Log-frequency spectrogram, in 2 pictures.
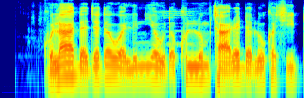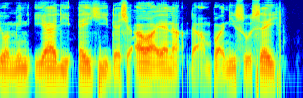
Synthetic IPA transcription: kʷʰʊ˨laː˦da˨d͡ʒɐ˦dɐ˦wɐ˨lɪ˦ɲja˦˨wda˨kʷʰʊ˦lːʊ˦mtaː˨ɽe˦da˨loː˦kɐ˨t͡ʃiː˦doː˨mɪ˦ŋʔɪ˨jaː˦liː˨ʔa˦jkʲʰiː˨da˨ʃɐ̰˨ʔa˦waː˨jɐ˦na̰ː˨da̰˨ʔa̰˨mɸa̰ː˨niː˦so̰ː˨sa˦j

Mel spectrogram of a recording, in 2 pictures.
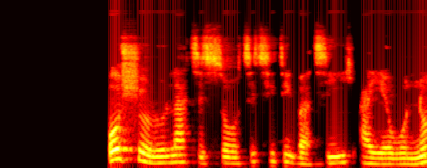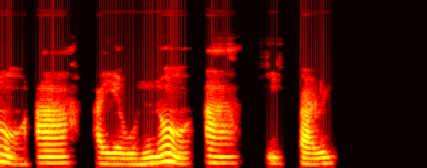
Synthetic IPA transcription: o˦ʃo˦˨ɾo˨˦la˦ti˧sɔ˧ti˦ti˦ti˦˨ba˨ti˨˦a˦˨jɛ˨wo˨nãː˦˨a˧a˨jɛ˨wo˨nãː˦˨a˧ki˧k͡pa˧ɾi˦

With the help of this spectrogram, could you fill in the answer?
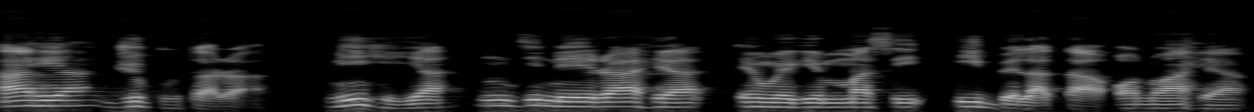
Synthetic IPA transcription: a˦ɦja˦d͡ʒu˦pu˨ta̰˨ɾa̰˨ | ni˦ɦi˨ja˦n̩˦dɪ˦ne˦ɾa˦ɦja˦ | e˦ŋʷe˦ɡɪ˦m̩˦ma˦sɪ˦i˦be˨la̰˨ta̰˨ʔɔ˦nʊ˦a˦ɦja˦

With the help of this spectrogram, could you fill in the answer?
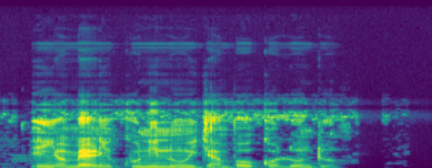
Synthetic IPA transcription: i˨j̃ɔ̃˨mɛ̃˨˦ɾ̃ĩ˧ku˦nĩ˦nũ˦i˨d͡ʒa˨m̩˦bɔ˦˧o˧˨kɔ˨lo˨˦n̩˨do˨˦

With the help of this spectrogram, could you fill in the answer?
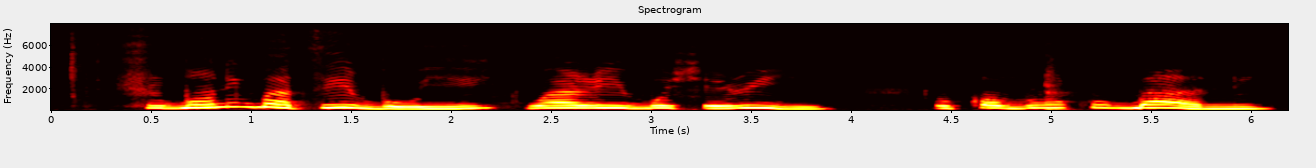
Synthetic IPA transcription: ʃu˨ɡ͡bɔ̃˨˦nĩ˦ɡ͡ba˦˨ti˨˦i˦˨bo˨ji˨˦wa˦ɾi˦i˧ɡ͡bo˧ʃe˧ɾi˦˨ji˨˦ | o˧kɔ˧bu˦ɾu˦ku˦ɡ͡ba˦˨nĩ˧

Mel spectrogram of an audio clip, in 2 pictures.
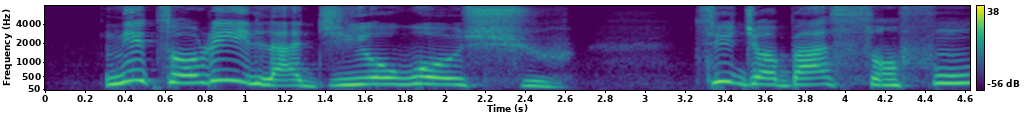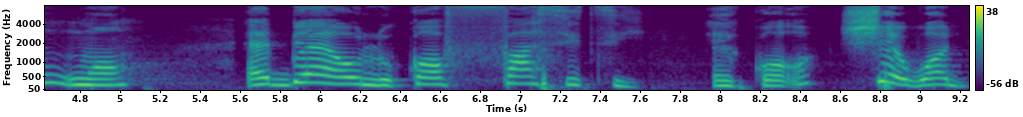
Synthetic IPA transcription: nĩ˦to˧ɾi˦i˦˨la˨d͡ʒi˨˦o˧wo˦o˧ʃu˨ | ti˨˦d͡ʒɔ˧ba˧˦sã˨fũ˦w̃ɔ̃˧ | ɛ˧ɡ͡bɛ˦o˧lu˨kɔ˦fa˦si˧ti˨ | ɛ˨kɔ˨˦ʃe˦˨wɔ˦d

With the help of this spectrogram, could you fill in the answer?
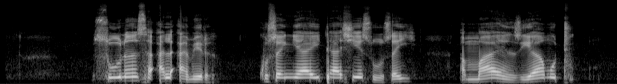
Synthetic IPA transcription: suː˦nɐ˦nsa˨ʔa˦lʔa˨mɪ˦r | kʷʊ˦sɐ˦ɲjaː˦ji˦taː˦ʃeː˦soː˨sʼa˦j | ʔa˨mːaː˦jɐ˨nzu˦jaː˦mʊ˦tu˨

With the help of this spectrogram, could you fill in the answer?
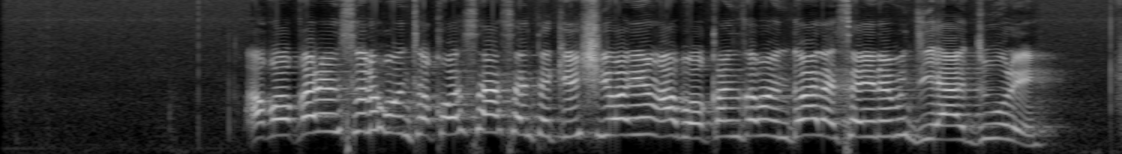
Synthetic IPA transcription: ʔa˨kʷʼoː˨kʼɐ˦ɽɪ˦nsʊ˦lhʊ˨nta˨kʷoː˦saː˦sɐ˨ntɐ˨kʲɪ˦ʃɪ˦joː˦jɪ˦ŋʔa˨boː˨kɐ˦nzɐ˦mɐ˦ndoː˦le˨sa˦jnɐ˦mɪ˦d͡ʒɪ˨jaː˦d͡ʒuː˦ɽeː˨

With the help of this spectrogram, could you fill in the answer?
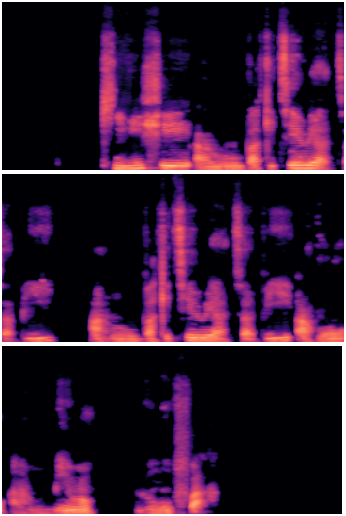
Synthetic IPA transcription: kʰi˨i˦ʃe˧a˦˨ɾ̃ũ˧ba˧ki˧tʰe˦ɾi˦a˦˨ta˨bi˨˦ | a˦˨ɾ̃ũ˧ba˧ki˧te˦ɾi˦a˦˨ta˨bi˨˦a˦˨w̃ɔ̃˧a˦˨ɾ̃ũ˨mĩ˨˦ɾ̃ɔ̃˦˨ | lũ˨˦fa˨

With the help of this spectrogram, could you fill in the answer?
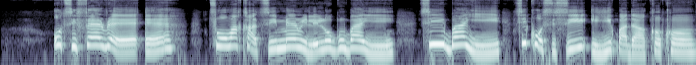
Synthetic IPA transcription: o˦ti˧fɛ˦ɾɛ˦˨ɛ˨˦ | twa˦kʰa˦˨ti˨˦mɛ˦ɾ̃ĩ˦˨le˨˦lo˦ɡũ˦ba˦˨ji˨˦ | ti˦ba˦ji˨˦ | ti˦ko˦˨si˨si˨˦i˦˨ji˨˦k͡pa˧da˨kã˧kʰã˧

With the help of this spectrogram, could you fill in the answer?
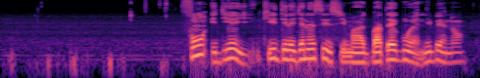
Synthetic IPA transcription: fũ˦i˦˨di˨˦e˦˨ji˨˦kʰi˦de˧le˧d͡ʒɛ˦nɛ˦si˦˨sʃḭ˨mãː˦˧ɡ͡ba˧tɛ˦ɡũ˦ɛ˨nĩ˨˦bɛː˦˨nã˦˨

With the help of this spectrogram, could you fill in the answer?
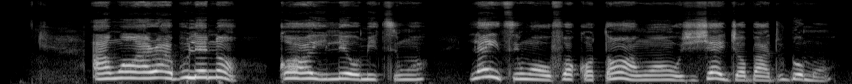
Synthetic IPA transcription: a˨w̃ɔ̃˧a˧ɾa˧bu˦le˦nãː˦˨ | kɔ˦i˧le˦o˧mĩ˧ti˧w̃ɔ̃˧ | lɛ˦j̃ĩ˦˨ti˨˦w̃ɔ̃˧o˨fɔ˧kɔ˨tɔ̃˨˦a˦˨w̃ɔ̃˧o˨ʃi˨˦ʃɛ˦i˦˨d͡ʒɔ˧˨ba˨a˨du˨˦ɡ͡bo˦˨mɔ̃˨˦

